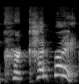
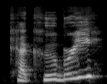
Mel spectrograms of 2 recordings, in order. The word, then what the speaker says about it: Kirkcudbright: Is it really in Kirkcudbright? I didn't. That's really, really funny. Okay, I'm setting the timer for another 20 minutes. And Carolyn, you're right. I'm saying it phonetically, and that's not Kakubri.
